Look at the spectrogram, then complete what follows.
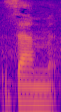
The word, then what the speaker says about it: zim: asking about my pronouns they are pronounced z zem zaire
